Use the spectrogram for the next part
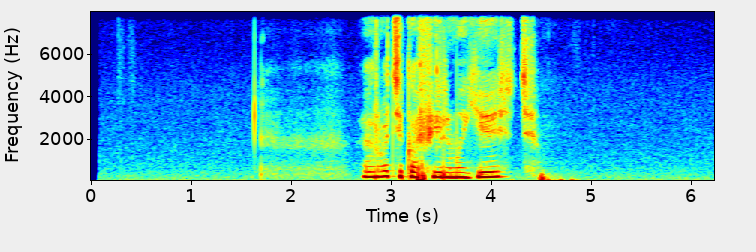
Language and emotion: Russian, sad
